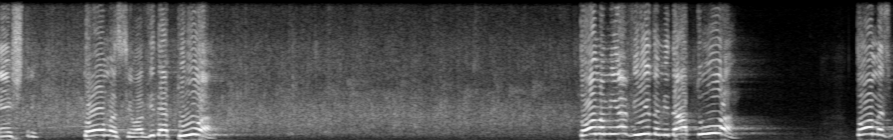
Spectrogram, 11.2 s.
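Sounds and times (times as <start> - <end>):
audience applause: 0.0 - 7.6
speech: 0.1 - 2.8, 7.2 - 9.3, 10.7 - 11.1.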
